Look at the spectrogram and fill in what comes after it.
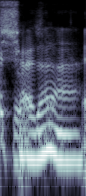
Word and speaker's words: Chardonnay: Ele é 70% uvas Chardonnay, falei certo? – Chardonnay. – É, e 30% Pinot Noir? – Pinot Noir.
